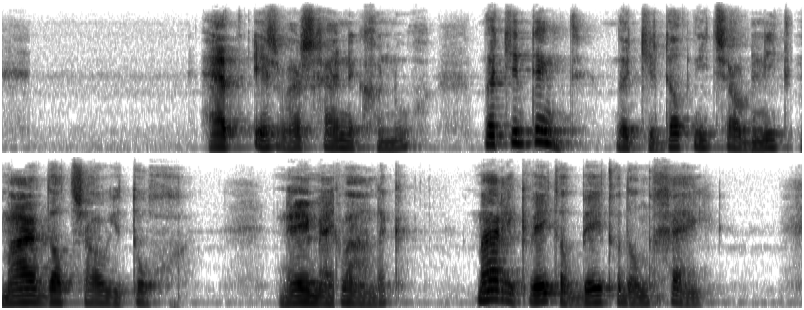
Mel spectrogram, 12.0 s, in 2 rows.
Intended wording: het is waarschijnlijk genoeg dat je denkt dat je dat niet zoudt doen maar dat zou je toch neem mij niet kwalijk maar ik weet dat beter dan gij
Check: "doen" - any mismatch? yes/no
yes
